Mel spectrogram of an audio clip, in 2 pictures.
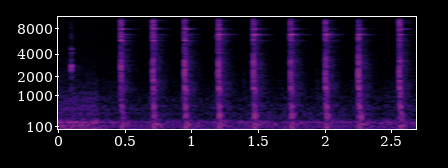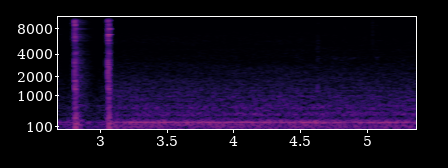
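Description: Metal hammer blows strike a wedge, working an electric motor loose from a vintage motorized bumper car: about eleven sharp, evenly spaced clangs over three seconds, close and loud, followed by quiet room tone.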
